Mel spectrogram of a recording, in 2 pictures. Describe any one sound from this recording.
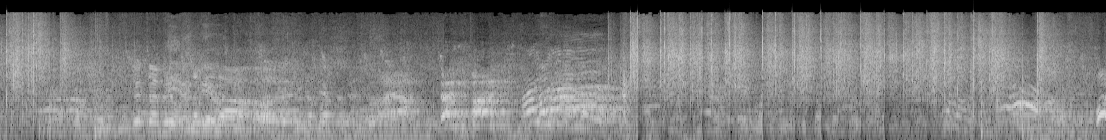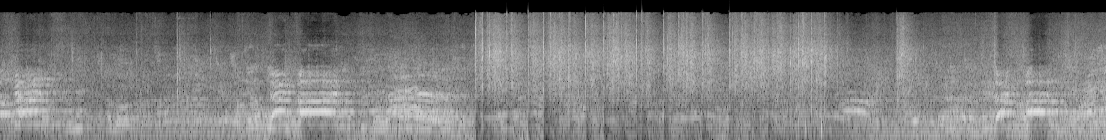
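Bamboo swords clack against each other again and again.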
